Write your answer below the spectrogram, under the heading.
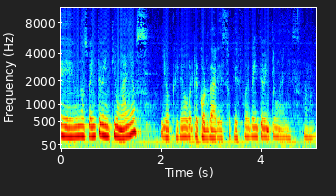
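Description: A somewhat breathy woman with a fairly low pitch, fairly even intonation and a fairly slow pace. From Ecuador, Quito. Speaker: migrant and former university student. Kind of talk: interview.

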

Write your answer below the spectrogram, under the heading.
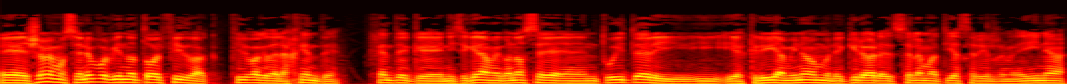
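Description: This man's speech rushes by very fast. Pauses barely occur at all. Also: medium pitch for a man, ordinary pitch variation, very even loudness. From Argentina, Tres Arroyos (Buenos Aires province). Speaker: conference organizer. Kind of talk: interview conversation. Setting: live recording at a security conference.

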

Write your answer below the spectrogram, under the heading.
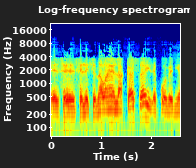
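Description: Recorded dry and close with no echo, a man talks at medium pitch and a moderate pace. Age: 60s. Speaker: retired chemistry teacher. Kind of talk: interview. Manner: halting.

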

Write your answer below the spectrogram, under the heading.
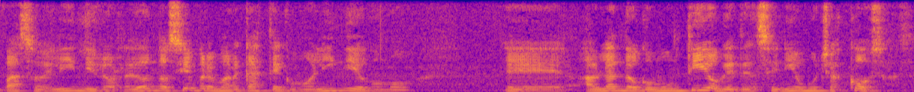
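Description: A man with a fairly high pitch is heard over noticeable background noise, with audible room echo. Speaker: radio host. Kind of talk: interview.

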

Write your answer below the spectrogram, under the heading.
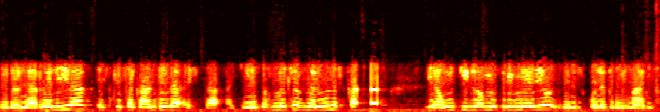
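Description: Noticeable background noise surrounds this woman's voice. She speaks fairly quickly, at a fairly high pitch. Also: ordinary pitch variation. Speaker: neighborhood activist. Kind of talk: phone interview. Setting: phone call.

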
